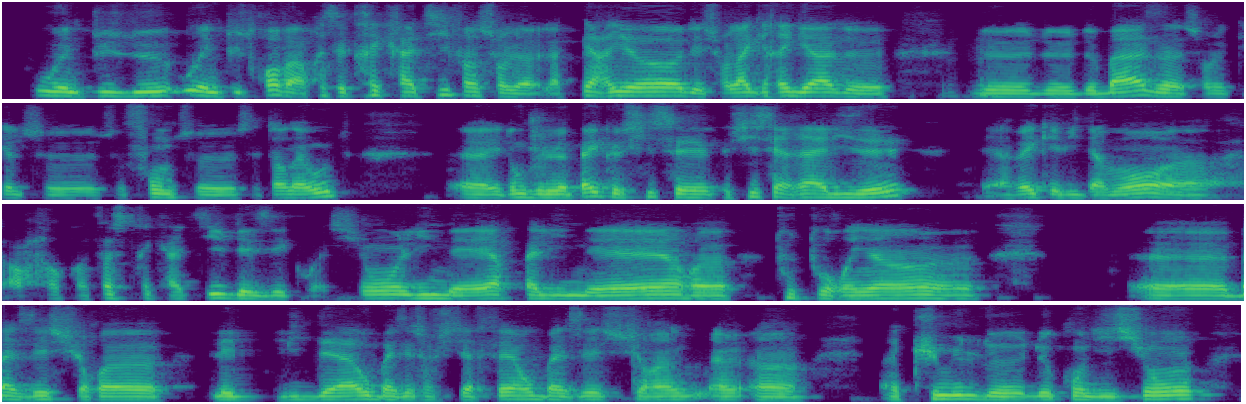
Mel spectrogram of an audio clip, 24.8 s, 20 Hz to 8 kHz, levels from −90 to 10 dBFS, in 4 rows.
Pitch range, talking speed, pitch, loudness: 100-115 Hz, 215 wpm, 105 Hz, -17 LUFS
